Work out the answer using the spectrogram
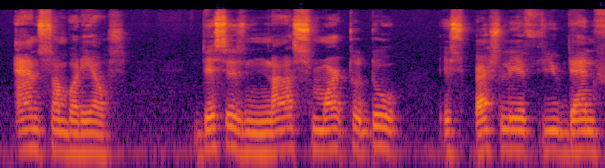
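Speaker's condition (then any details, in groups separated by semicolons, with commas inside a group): No condition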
